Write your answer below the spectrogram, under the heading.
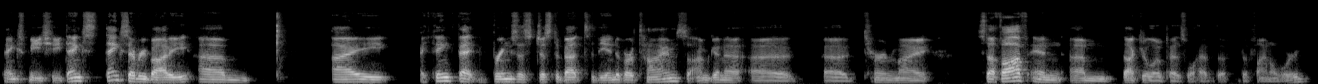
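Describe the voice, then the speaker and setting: A man moderator handing over to close an online panel, speaking haltingly with fillers over a video call. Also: fairly low pitch, lively intonation, a bit bright. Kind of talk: wrapping up a panel.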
